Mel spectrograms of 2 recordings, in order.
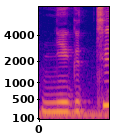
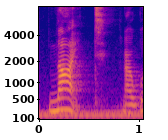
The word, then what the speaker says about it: night: 뭐라고 하나요 나이츠라고 하고요 느 아이까지는 다 소리가나요 소리가 나는데 gh는요 소리가 나지 않아요 그러니까요 소리 때문에 우리가 night나 니거트 이런 소리로 잘못 내면 안 됩니다 night라고 하고요 여기는 소리는 나지 않지만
